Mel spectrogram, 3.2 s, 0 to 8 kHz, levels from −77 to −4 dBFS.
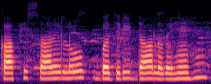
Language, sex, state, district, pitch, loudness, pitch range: Hindi, female, Uttar Pradesh, Saharanpur, 210 Hz, -17 LUFS, 205-220 Hz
